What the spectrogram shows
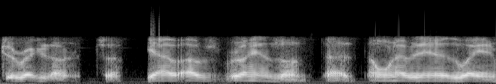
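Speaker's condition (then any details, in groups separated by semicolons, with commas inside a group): Parkinson's disease; diagnosed about a year ago, brain surgery about two and a half months ago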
